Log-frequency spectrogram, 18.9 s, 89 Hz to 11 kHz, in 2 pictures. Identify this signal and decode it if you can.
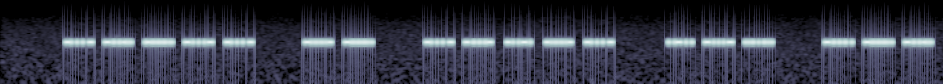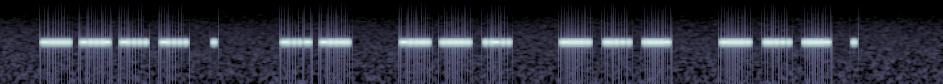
Hellschreiber (Feld-Hell, 122.5 baud), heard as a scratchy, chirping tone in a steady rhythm, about 980 Hz. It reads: UR5HU DE UA4OU TNX FER CALL. UR RST 579 579.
